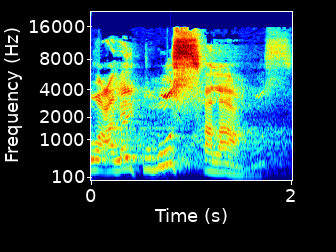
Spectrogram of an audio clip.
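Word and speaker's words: وعليكم السلام: আপনি সঙ্গে সঙ্গে বলবেন ওয়ালাইকুমুস আসল উচ্চারণ হলো ওয়ালাইকুমুস সালাম এটা বলবেন ওটা ওয়াজিব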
